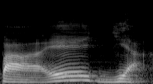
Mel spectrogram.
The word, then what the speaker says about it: paella: Paella. Paella. Never say paella or pela. When we see two L's, we pronounce it as the Y sound. That's why we say paella.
